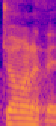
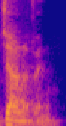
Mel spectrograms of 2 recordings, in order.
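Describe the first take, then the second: First: The name is said in a non-Irish way. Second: The name is said in the Irish way. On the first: The speaker calls it wrong. "it's not it's not it's not um Donovan" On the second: The speaker calls it right. "we pronounce it Donovan ... it's the Irish like version of it"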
